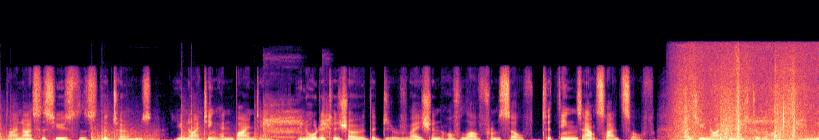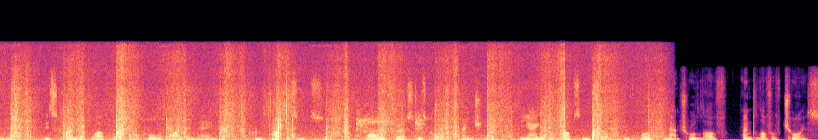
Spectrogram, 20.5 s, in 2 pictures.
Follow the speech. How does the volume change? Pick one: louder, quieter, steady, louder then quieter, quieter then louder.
steady.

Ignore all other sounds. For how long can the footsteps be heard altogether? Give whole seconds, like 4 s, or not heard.
10 s.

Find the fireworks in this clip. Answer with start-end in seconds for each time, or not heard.
0.0-3.5.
